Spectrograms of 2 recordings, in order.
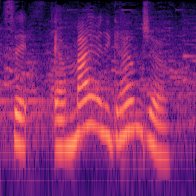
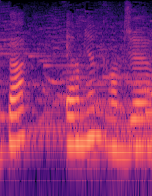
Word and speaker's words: Hermione Granger: Et puis d'ailleurs, tu ne sais même pas le prononcer. C'est Hermione Granger et pas Hermione Granger.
